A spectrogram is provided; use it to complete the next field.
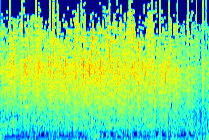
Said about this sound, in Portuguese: Você pode aplaudir a Jesus e celebrar a colheita.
